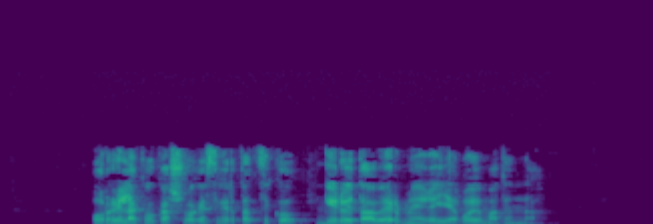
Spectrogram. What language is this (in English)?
Basque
